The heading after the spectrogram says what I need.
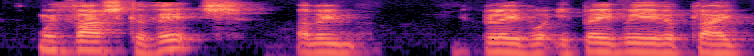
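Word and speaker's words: Vušković: Pronounced Vash Kovic actually. Vash, believe it or not, for those that care about those sort of things.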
